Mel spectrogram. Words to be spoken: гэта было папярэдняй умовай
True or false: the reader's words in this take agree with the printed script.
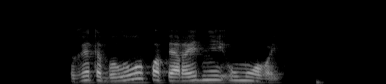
true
